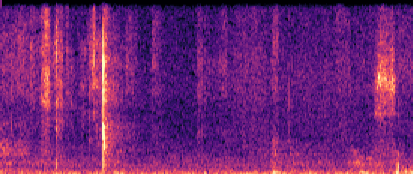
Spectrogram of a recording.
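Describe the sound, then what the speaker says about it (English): A tarot deck being cut and reshuffled by hand, a quiet, soft riffling and flicking of cards with a few crisp snaps, close and faint, with no one talking. "I'm just gonna cut these and put them back together and shuffle again."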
